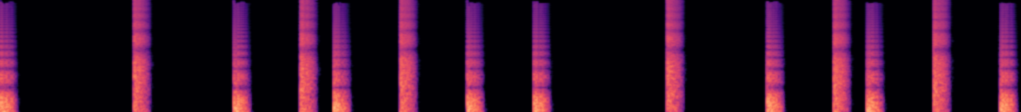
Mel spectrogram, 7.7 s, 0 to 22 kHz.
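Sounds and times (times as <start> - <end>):
drums: 1.8 - 4.1, 5.8 - 7.6.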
